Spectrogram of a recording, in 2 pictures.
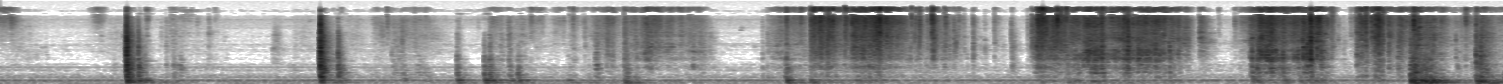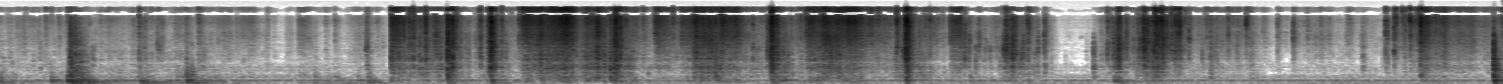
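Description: Bottles and jars set down one after another on a stone kitchen countertop, giving sharp knocks and thunks, with stretches of rustling in between as groceries are unpacked.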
